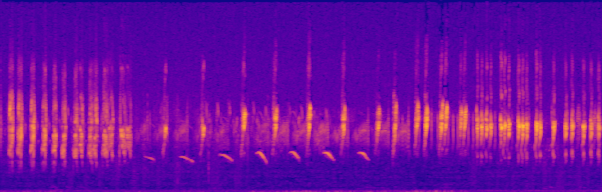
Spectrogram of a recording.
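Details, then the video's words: Singing Bushlark in India, singing and mimicking birds such as Indian Robin, Pied Bushchat, Plain Prinia and Common Woodshrike: rapid bursts of dry, high chips, a run of seven short down-slurred whistles midway, then more fast high notes over a low rumble. "Singing Bushlark singing and mimicking"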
